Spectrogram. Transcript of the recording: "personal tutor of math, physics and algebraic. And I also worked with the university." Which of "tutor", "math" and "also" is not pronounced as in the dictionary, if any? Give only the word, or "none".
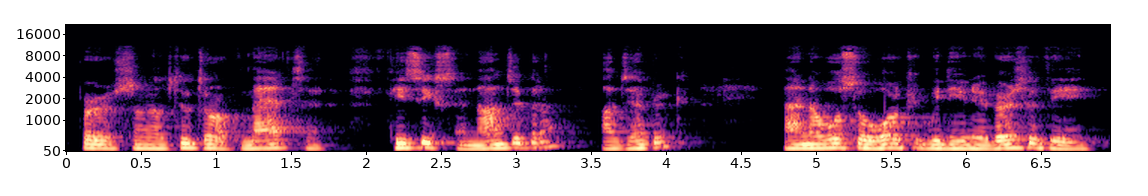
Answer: math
